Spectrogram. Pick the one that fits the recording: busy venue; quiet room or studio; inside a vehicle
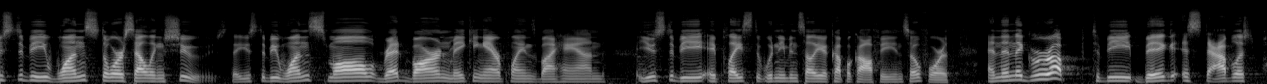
busy venue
